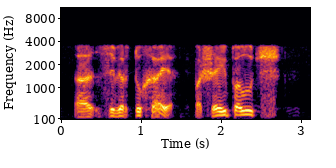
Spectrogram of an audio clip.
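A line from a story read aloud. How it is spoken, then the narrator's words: Menacing promise. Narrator (Russian): грозно пообещал верзила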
